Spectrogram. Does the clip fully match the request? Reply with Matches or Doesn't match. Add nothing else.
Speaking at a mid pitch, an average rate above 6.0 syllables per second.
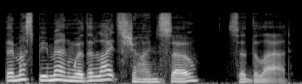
Doesn't match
